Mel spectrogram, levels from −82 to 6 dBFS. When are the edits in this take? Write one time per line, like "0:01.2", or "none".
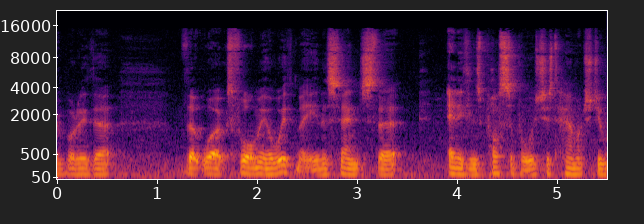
0:03.5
